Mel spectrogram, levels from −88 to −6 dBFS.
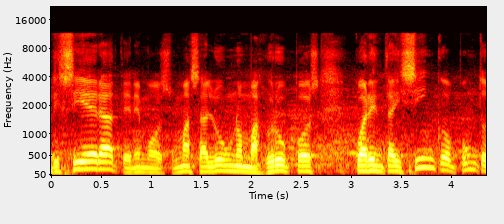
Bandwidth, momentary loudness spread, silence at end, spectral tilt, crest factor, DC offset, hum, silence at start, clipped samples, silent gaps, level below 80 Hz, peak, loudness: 11.5 kHz; 9 LU; 0 s; -6 dB/octave; 18 dB; under 0.1%; none; 0 s; under 0.1%; none; -52 dBFS; 0 dBFS; -19 LUFS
